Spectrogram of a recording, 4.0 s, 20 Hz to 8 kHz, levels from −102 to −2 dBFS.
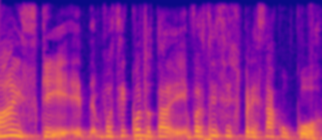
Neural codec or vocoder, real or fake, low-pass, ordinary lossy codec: none; real; none; none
